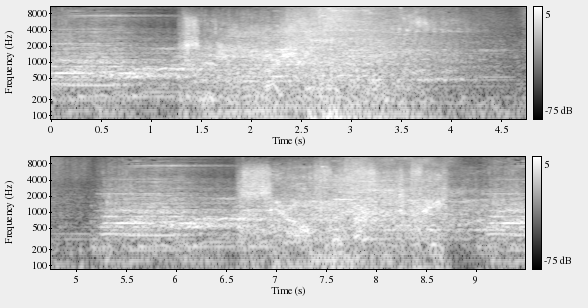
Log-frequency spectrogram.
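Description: Magic spell effects whoosh, crackle and thud in a video game.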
